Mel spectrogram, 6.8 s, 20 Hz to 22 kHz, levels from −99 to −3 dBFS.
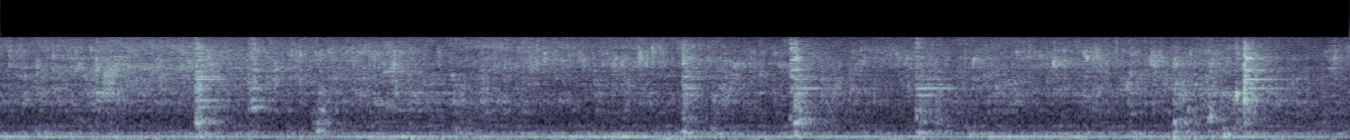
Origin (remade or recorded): recorded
